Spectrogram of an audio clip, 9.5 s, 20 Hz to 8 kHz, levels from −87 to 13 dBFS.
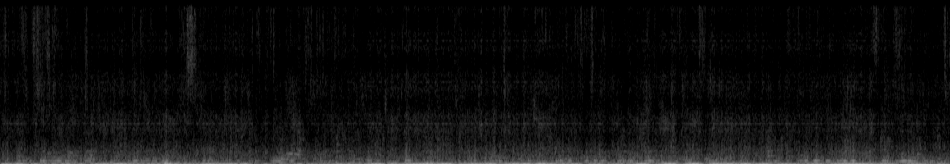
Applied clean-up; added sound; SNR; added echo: neural separator model SepFormer DNS4.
